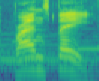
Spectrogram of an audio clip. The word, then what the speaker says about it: Bransby: Bransby.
